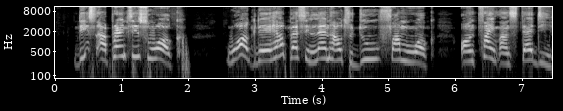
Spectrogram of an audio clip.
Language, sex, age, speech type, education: Nigerian Pidgin, female, 30-45, spontaneous, tertiary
